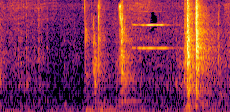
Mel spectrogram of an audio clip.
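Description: Lift car machinery clicking as the lift is called into motion: a few sharp relay-like clicks, a short high electronic beep about halfway, and a louder click near the end as the lift sets off upward.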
